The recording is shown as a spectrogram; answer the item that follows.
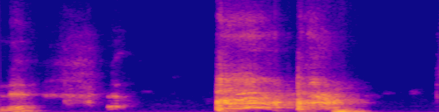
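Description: A man coughing twice in quick succession, about a second in, after a trailing bit of speech.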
